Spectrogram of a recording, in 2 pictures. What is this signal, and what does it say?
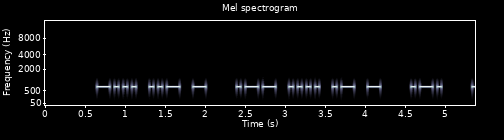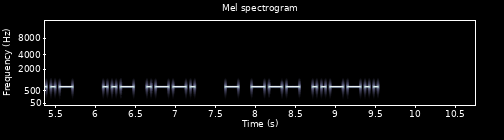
Morse code, heard as a keyed tone, about 22 wpm, 700 Hz. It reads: BUT WHAT R U UP TO?
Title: Sentences from Top 100 Words and Abbreviations 22wpm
